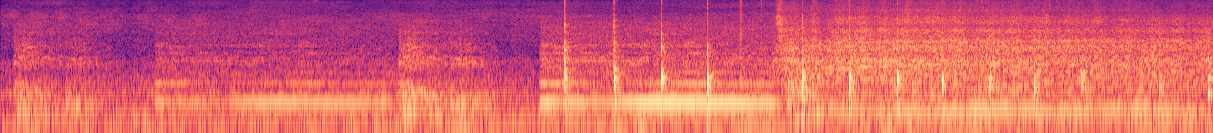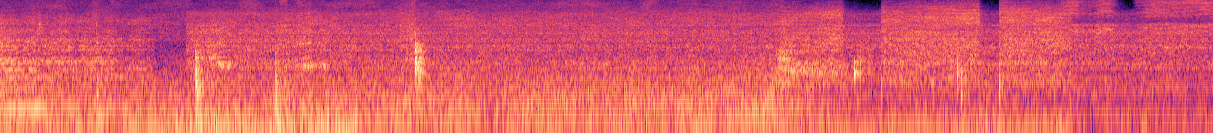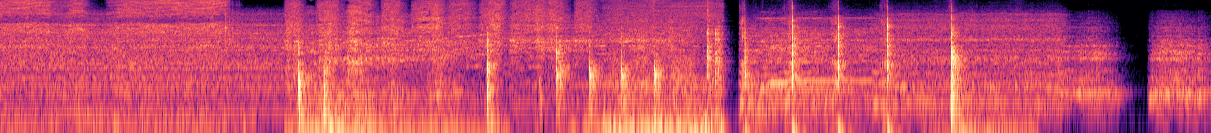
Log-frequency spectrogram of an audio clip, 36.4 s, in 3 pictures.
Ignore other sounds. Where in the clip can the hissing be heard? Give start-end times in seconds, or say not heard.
0.0-31.5.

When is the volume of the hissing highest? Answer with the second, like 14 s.
20 s.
